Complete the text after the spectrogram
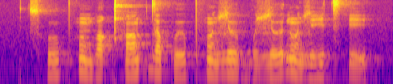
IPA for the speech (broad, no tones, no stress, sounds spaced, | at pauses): t͡sʰ u pʰ ũ b ɐ qʰ ũ p d ɐ p ɯ pʰ ũ ɮ ɯ b u ɮ ɯ ɗ ũ ɮ i t͡sʼ i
